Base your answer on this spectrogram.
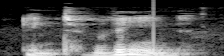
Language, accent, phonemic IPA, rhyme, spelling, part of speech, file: English, Southern England, /ˌɪntəˈviːn/, -iːn, intervene, verb, LL-Q1860 (eng)-intervene.wav
- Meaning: 1. To become involved in a situation, so as to alter or prevent an action 2. To occur, fall, or come between, points of time, or events 3. To occur or act as an obstacle or delay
